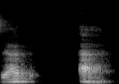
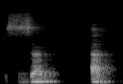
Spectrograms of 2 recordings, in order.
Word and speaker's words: زرقاء: And then the feminine form is zar'a, zar'a. There is like a pause, like zar'a, zar'a.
